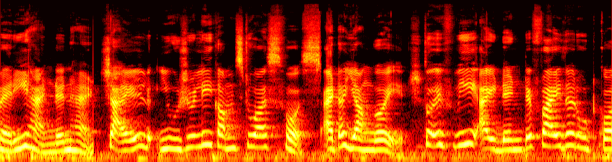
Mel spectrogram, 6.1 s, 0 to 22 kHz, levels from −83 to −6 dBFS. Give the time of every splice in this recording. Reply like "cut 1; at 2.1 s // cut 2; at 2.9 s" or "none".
cut 1; at 0.9 s // cut 2; at 3.1 s // cut 3; at 4.1 s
